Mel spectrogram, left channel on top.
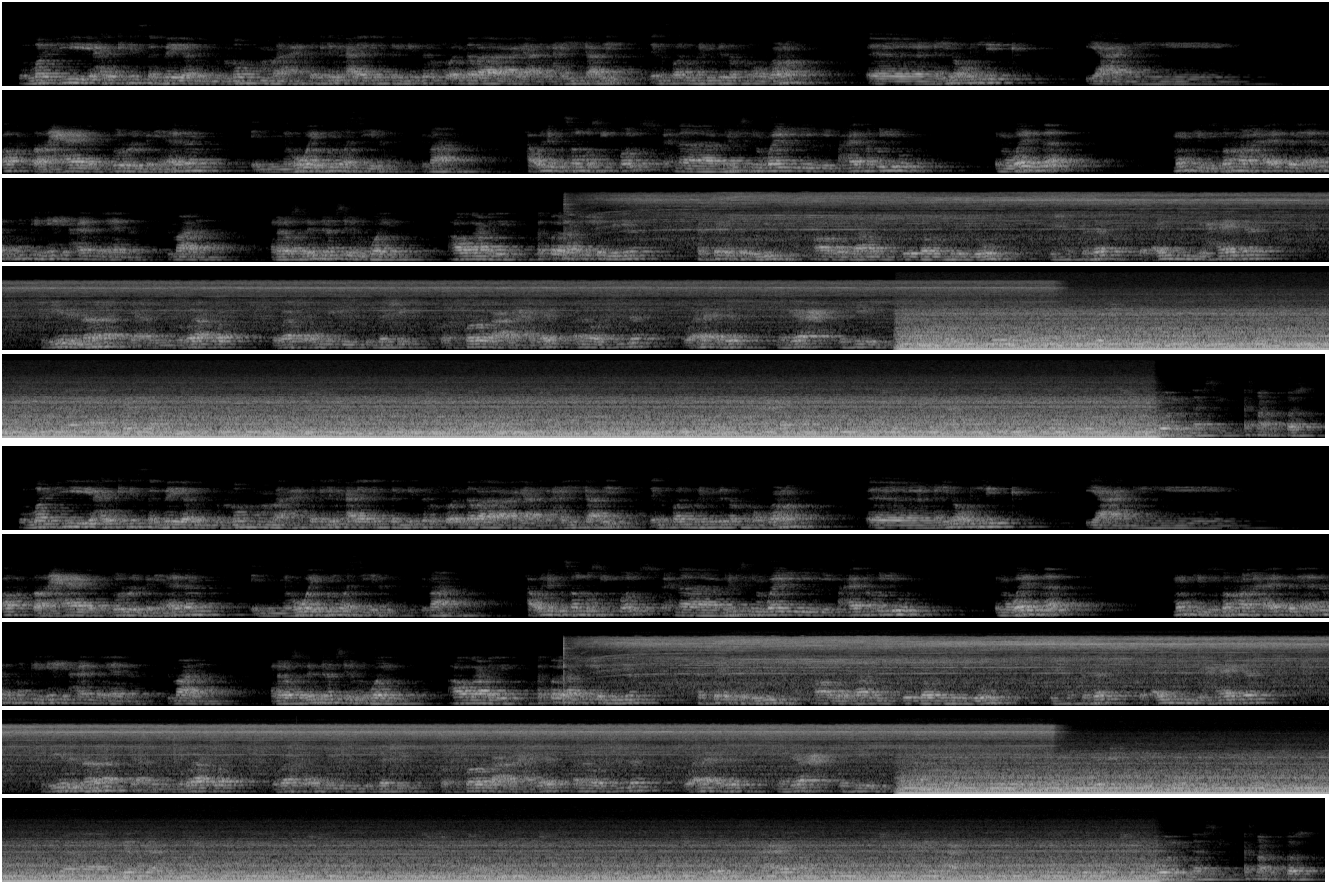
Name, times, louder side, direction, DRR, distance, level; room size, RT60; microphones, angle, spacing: voice 1, 0.2-6.2 6.5-8.1 8.6-10.1 10.8-12.2 13.3-15.4 15.7-17.9 18.5-22.5 23.2-23.9 25.0-27.9 28.2-28.6 29.2-30.6 31.0-33.0 33.5-36.6 37.0-39.2 40.2-42.2 42.5-43.9 44.2-46.4 46.6-52.9 53.6-59.2 59.6-62.8 63.1-66.1, equal, ahead, -4 dB, 0.5 m, -34 dB
sound 1, 32.2-50.4, right 6 dB, 90° right, 0.4 m, -29 dB
sound 2, 48.7-64.6, left 1 dB, 50° left, 0.4 m, -22 dB
3.1 x 2.7 x 2.5 m, 1.1 s
head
